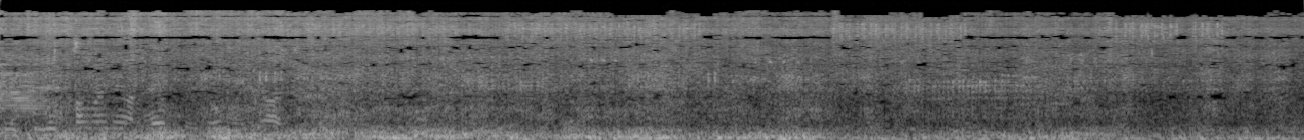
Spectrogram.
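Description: A herd of buffalo thunders across the ground.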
